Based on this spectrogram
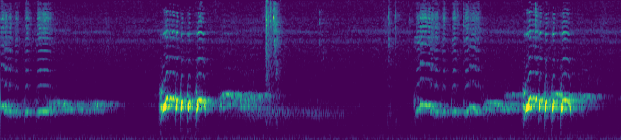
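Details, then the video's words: Champion contest zebra dove, a local wild-born bird from Mojopahit in Java, Indonesia, raised in captivity since young, giving repeated soft cooing phrases: a smooth low coo stepping slightly higher, then a rapid stuttered trill, each phrase about three seconds apart. "suara perkutut lokal mojopahit sang juara lomba gacoran"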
